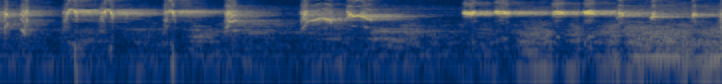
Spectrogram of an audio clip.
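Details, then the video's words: Common iora singing a few high chirpy phrases and a sliding whistle, then a long, sustained, high, buzzy trill; a soft low rumble sits in the background. "SUARA BURUNG KONIN GACOR"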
